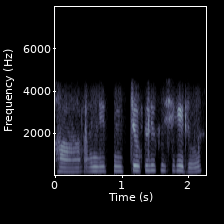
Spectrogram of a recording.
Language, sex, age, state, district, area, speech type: Goan Konkani, female, 18-30, Goa, Canacona, rural, conversation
